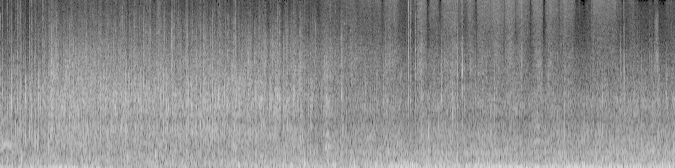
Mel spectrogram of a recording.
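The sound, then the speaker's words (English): A podium is wiped down at an inauguration ceremony on a snowy morning: loud, continuous rubbing and scrubbing noise with rough, repeated strokes that grow choppier toward the end, and no one speaking. “They're wiping down the podium.”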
